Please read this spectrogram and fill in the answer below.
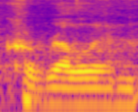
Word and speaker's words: carillon: Okay, so we know that Carillon probably rhymes with million.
